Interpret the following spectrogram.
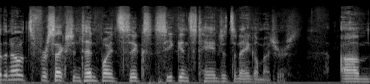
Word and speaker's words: secant: a secant line so that's pronounced secant like as an s-e-e-c and then can't can't see so secant is a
